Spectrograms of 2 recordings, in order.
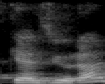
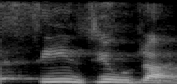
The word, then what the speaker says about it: caesura: अब बहुत सारे बच्चे इसको रॉन्ग प्रोनाउंस करते होंगे एज कैज़्यूरा, लेकिन no, this is pronounced as सीज़्यूरा।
